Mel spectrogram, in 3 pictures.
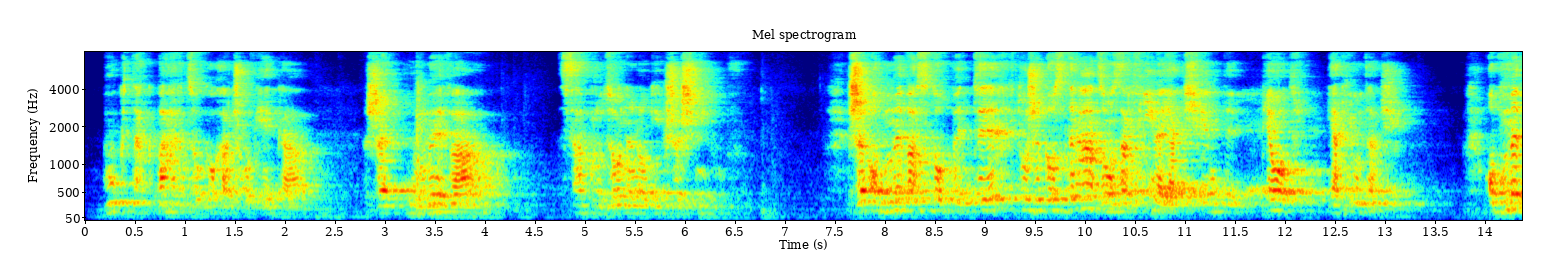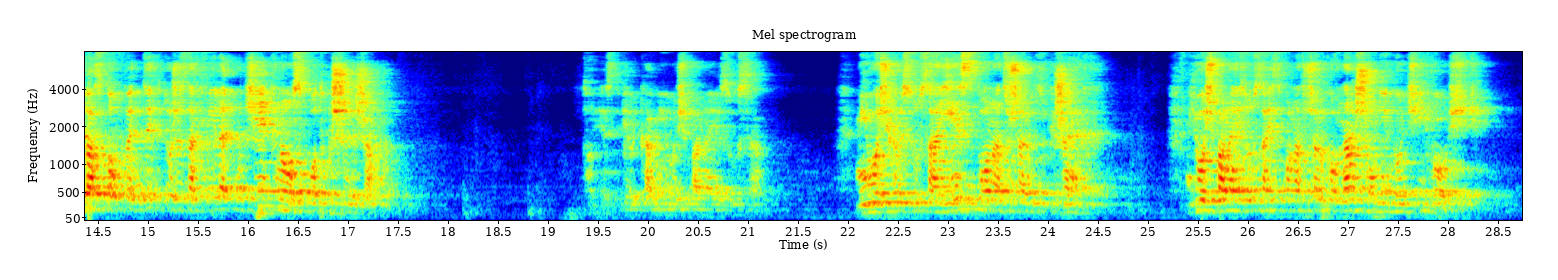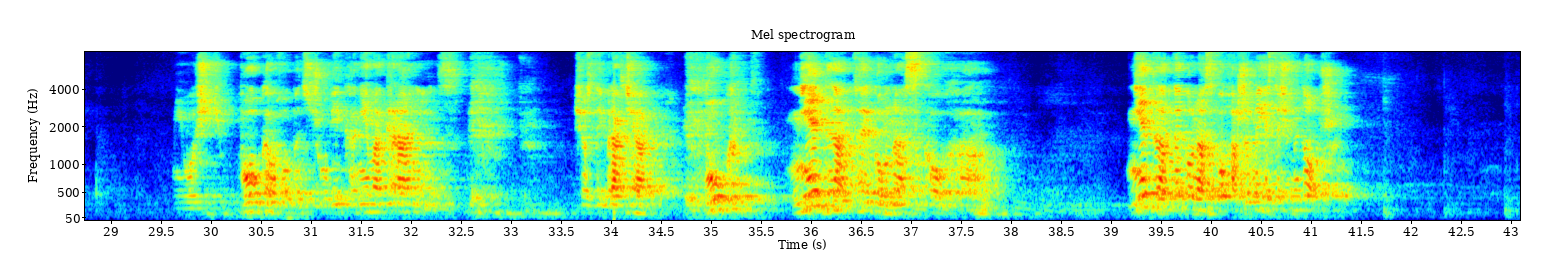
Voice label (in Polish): Kazanie; Wielki Czwartek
